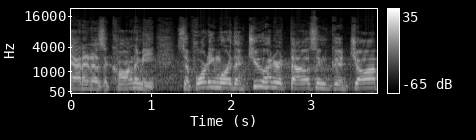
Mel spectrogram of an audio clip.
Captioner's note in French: voix de l'interprète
